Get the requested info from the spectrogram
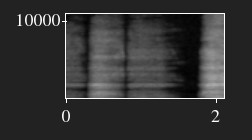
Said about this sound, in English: Your heavy breathing. Okay, go. And then the little wheeze that's in there.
